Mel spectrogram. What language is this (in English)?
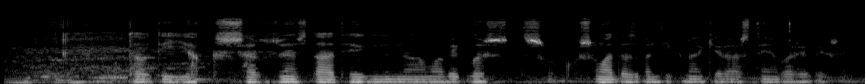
Eastern Balochi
